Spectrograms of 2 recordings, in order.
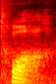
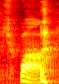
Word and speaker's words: Troyes: I'm pretty sure it's pronounced Troyes. So, I don't know why. I don't know how. So Paul's going to call it Chwa. I'm going to call it Troy's.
